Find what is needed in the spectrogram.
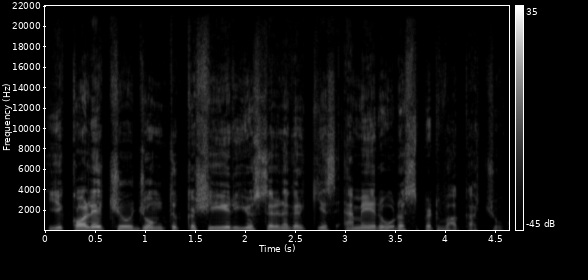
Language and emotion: Kashmiri, neutral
